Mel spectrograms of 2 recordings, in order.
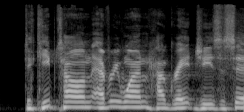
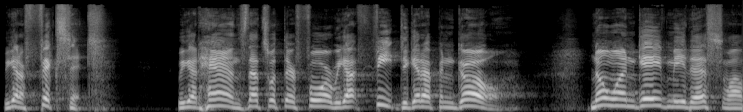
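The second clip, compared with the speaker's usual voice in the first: louder and higher, rallying the congregation; preaching at full force; 7 semitones higher, 6 dB louder than usual. Acted. Preacher rallying his church with the fix-it creed, loud and rising. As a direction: drive home the can-do creed with mounting force.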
